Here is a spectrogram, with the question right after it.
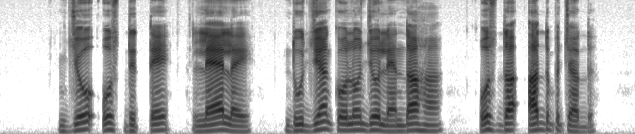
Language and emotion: Punjabi, neutral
